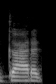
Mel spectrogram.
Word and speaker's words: gotta: 所以这个 T 就变成了一个 D 的音， I gotta go， I gotta go。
